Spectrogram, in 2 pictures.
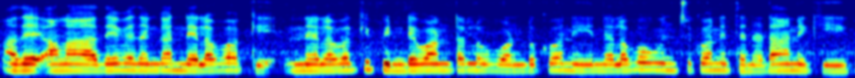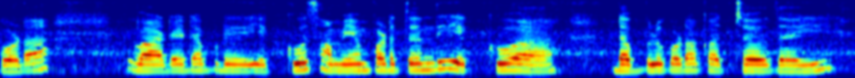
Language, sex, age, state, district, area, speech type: Telugu, female, 45-60, Telangana, Mancherial, rural, spontaneous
